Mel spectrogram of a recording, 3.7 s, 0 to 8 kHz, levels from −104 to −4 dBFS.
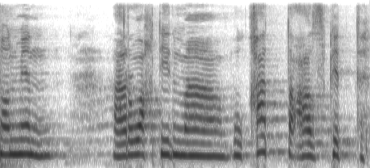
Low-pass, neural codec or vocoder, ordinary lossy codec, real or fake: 7.2 kHz; none; none; real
